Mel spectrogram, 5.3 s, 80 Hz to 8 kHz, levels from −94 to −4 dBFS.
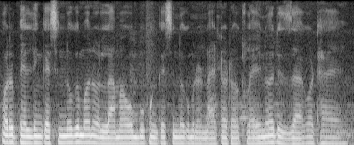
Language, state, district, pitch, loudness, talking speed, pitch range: Kokborok, Tripura, West Tripura, 120 Hz, -16 LUFS, 190 wpm, 120-130 Hz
